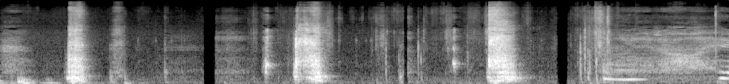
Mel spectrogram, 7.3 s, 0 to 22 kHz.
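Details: Girl during a Covid-19 nasal swab test: three sharp, explosive sneezes in a row, brought on by the swab, followed by a brief gagging sound.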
